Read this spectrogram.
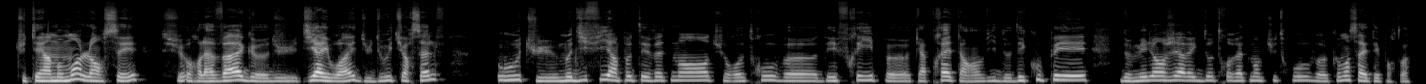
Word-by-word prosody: tu 160 Hz, -, -7 dB
t'es, 165 Hz, +3 st, +4 dB
un 165 Hz, -, +8 dB
moment, 170 Hz, +9 st, +6 dB
lancée 175 Hz, +3 st, +1 dB, 0.2 s
sur 165 Hz, -4 st, -3 dB
la 145 Hz, 0 st, +3 dB
vague, 175 Hz, +4 st, +6 dB
heu, 150 Hz, -2 st, 0 dB
du 155 Hz, 0 st, -5 dB
DIY, 170 Hz, +1 st, +6 dB
du 150 Hz, -4 st, -7 dB
do 165 Hz, +5 st, -4 dB
it 185 Hz, -, -5 dB
yourself, 195 Hz, +6 st, -1 dB, 0.6 s
où 200 Hz, +2 st, +1 dB
tu 160 Hz, -6 st, -4 dB
modifies 175 Hz, +6 st, +1 dB
un 190 Hz, -3 st, +4 dB
peu 190 Hz, +2 st, -2 dB
tes 180 Hz, 0 st, -3 dB
vêtements, 185 Hz, +2 st, -2 dB
tu 170 Hz, -2 st, -12 dB
retrouves, 165 Hz, +4 st, -5 dB
heu, 160 Hz, -1 st, -1 dB
des 170 Hz, +3 st, -4 dB
fripes, 195 Hz, 0 st, -6 dB
heu, 150 Hz, -1 st, -3 dB
qu'après 155 Hz, +5 st, 0 dB
tu 175 Hz, -, -10 dB
as 145 Hz, -, -1 dB
envie 150 Hz, +3 st, -6 dB
de 150 Hz, -1 st, -6 dB
découper, 200 Hz, +3 st, +1 dB, 0.3 s
de 160 Hz, -1 st, -2 dB
mélanger 190 Hz, +3 st, 0 dB
avec 180 Hz, -2 st, 0 dB
d'autres 180 Hz, 0 st, -7 dB
vêtements 170 Hz, +1 st, -4 dB
que -, -, -11 dB
tu 175 Hz, +1 st, -13 dB
trouves, 185 Hz, -1 st, -8 dB
heu? 145 Hz, -1 st, -4 dB
Comment 185 Hz, +6 st, -3 dB
ça 190 Hz, -, -3 dB
a -, -, +5 dB
été 150 Hz, -1 st, -4 dB
pour 135 Hz, -3 st, -17 dB
toi? 130 Hz, -, -10 dB
175 Hz, 205 wpm, -22 LUFS, 155-190 Hz, 0.6 s, un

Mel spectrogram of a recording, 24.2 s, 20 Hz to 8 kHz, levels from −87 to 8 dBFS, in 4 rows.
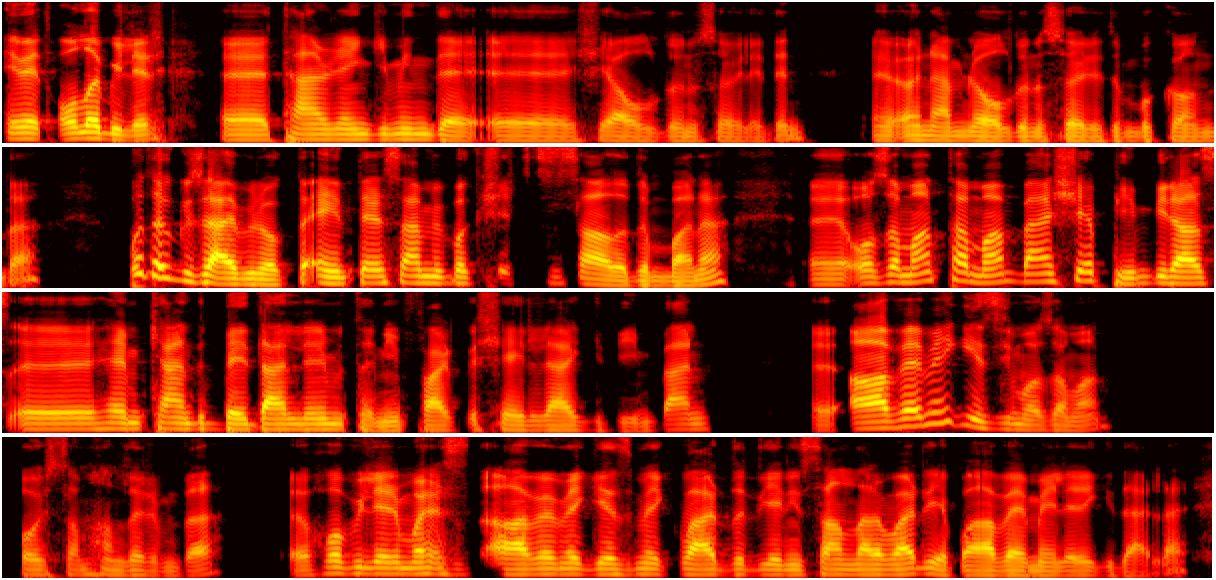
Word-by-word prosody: Evet, 120 Hz, 0 st, +4 dB
olabilir, 115 Hz, -4 st, +4 dB, 0.3 s
eee, 105 Hz, 0 st, +2 dB
ten 110 Hz, -3 st, +2 dB
rengimin 110 Hz, 0 st, 0 dB
de, 90 Hz, -4 st, 0 dB
eee, 90 Hz, -2 st, -3 dB
şey 95 Hz, +2 st, -6 dB
olduğunu 85 Hz, 0 st, -4 dB
söyledin, 80 Hz, -6 st, -10 dB, 0.3 s
eee, 95 Hz, -, -4 dB
önemli 90 Hz, -2 st, -1 dB
olduğunu 85 Hz, 0 st, 0 dB
söyledin 85 Hz, 0 st, -4 dB
bu 90 Hz, -, -5 dB
konuda. 85 Hz, -, -5 dB, 0.5 s
Bu -, -, +2 dB
da 250 Hz, -, +9 dB
güzel 160 Hz, -, +7 dB
bir 115 Hz, -, +3 dB
nokta, 105 Hz, -2 st, +2 dB
enteresan 140 Hz, +1 st, +3 dB
bir 135 Hz, -, -1 dB
bakış 130 Hz, -, -3 dB
açısı 140 Hz, -, -13 dB
sağladın 95 Hz, -7 st, +2 dB
bana. 90 Hz, -, +1 dB, 0.4 s
Eee, 110 Hz, 0 st, -3 dB
o 135 Hz, -, 0 dB
zaman, 155 Hz, +5 st, +1 dB
tamam, 165 Hz, -1 st, +1 dB
ben 165 Hz, +1 st, +2 dB
şey 170 Hz, +3 st, -1 dB
yapayım 135 Hz, -8 st, -3 dB
biraz, 130 Hz, -2 st, +5 dB
ııı, 115 Hz, 0 st, +1 dB
hem 120 Hz, 0 st, 0 dB
kendi 120 Hz, -2 st, -1 dB
bedenlerimi 110 Hz, 0 st, +3 dB
tanıyayım, 90 Hz, -3 st, -5 dB
farklı 95 Hz, +1 st, -2 dB
şeyler 100 Hz, -1 st, -3 dB
gideyim. 85 Hz, -2 st, -13 dB
Ben, 110 Hz, +1 st, -4 dB, 0.5 s
eee, -, -, -7 dB
AVM 160 Hz, -, +5 dB
gezeyim 130 Hz, -, -5 dB
o 100 Hz, -1 st, -4 dB
zaman 95 Hz, -2 st, -8 dB, 0.6 s
boş 105 Hz, -1 st, -5 dB
zamanlarımda. 100 Hz, -5 st, -8 dB, 0.3 s
Eee, -, -, -5 dB
"Hobilerim 125 Hz, +1 st, 0 dB
arasında 115 Hz, -3 st, -2 dB
AVM 115 Hz, +1 st, +3 dB
gezmek 110 Hz, +1 st, -4 dB
vardır." 105 Hz, -1 st, +1 dB
diyen 105 Hz, 0 st, -3 dB
insanlar 105 Hz, 0 st, 0 dB
vardır 110 Hz, +3 st, +2 dB
ya, 110 Hz, -, -1 dB
hep 95 Hz, -, -6 dB
AVM'lere 95 Hz, -1 st, 0 dB
giderler. 85 Hz, -, -10 dB
110 Hz, 160 wpm, -25 LUFS, 95-120 Hz, 0.6 s, da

